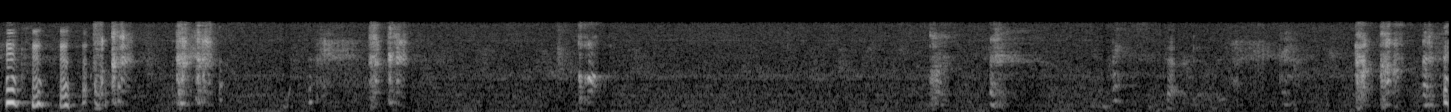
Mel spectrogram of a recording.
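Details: Baby gives several small, brief coughs and throat sounds with quiet gaps while having the mouth wiped: infant cough.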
